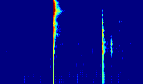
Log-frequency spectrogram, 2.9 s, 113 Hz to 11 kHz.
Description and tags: Tea Cups Clinking loud
Tea cups clinking together. Recorded with an H4N recorder in my dorm room.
